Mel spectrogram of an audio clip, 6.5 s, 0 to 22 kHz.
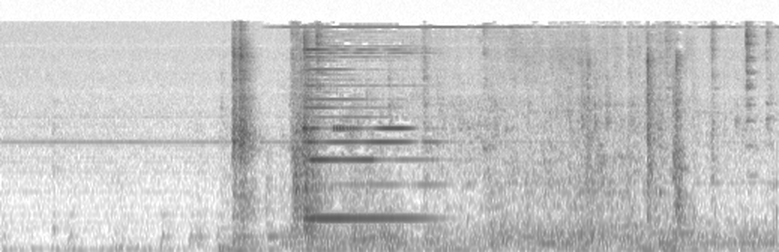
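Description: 1986 Westinghouse hydraulic elevator arriving at a floor: a clunk about two seconds in, then a single arrival chime that rings for about a second, and the car and hallway doors sliding open with the door operator running.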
